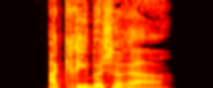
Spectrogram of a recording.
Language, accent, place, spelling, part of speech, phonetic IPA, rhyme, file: German, Germany, Berlin, akribischerer, adjective, [aˈkʁiːbɪʃəʁɐ], -iːbɪʃəʁɐ, De-akribischerer.ogg
- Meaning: inflection of akribisch: 1. strong/mixed nominative masculine singular comparative degree 2. strong genitive/dative feminine singular comparative degree 3. strong genitive plural comparative degree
